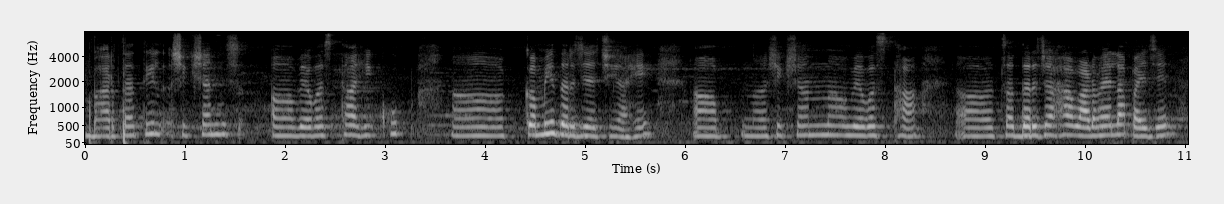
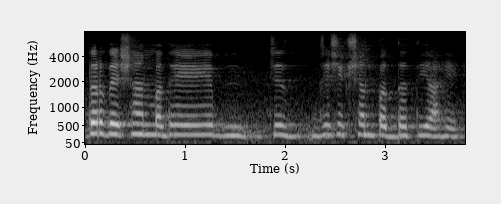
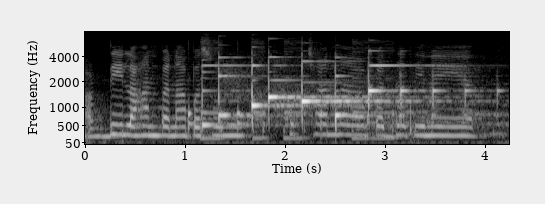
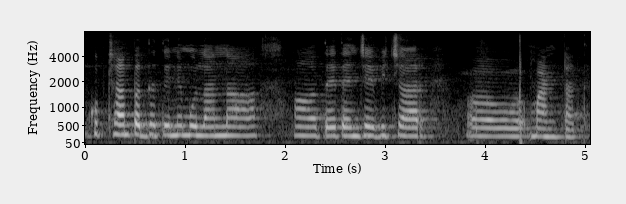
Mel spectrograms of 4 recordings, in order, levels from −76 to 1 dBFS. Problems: constant background noise, continuous background conversations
